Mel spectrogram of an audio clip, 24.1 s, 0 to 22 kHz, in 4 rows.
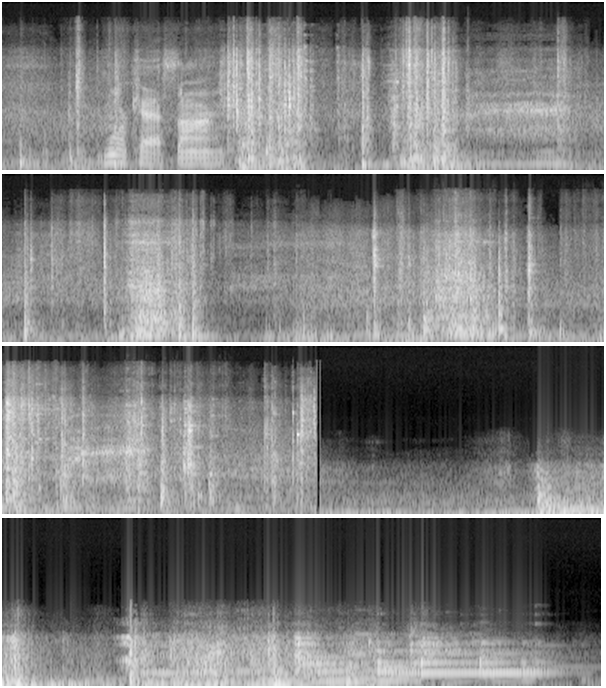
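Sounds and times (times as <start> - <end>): scrap metal clanking: 6.3 - 8.3, 9.6 - 14.2, 19.3 - 23.8.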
